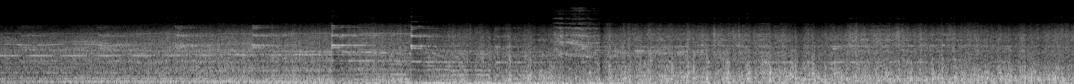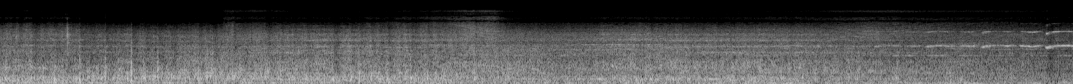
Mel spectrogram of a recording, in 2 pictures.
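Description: Metra commuter train pulling into the station, its locomotive and bilevel passenger cars rolling past close by with a loud steady rumble of wheels on the rails. Some high tones sound in the first few seconds, and a high wheel or brake squeal comes in near the end as the train slows for its stop.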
